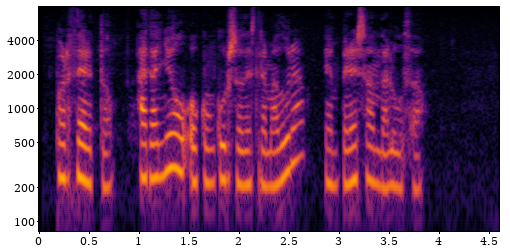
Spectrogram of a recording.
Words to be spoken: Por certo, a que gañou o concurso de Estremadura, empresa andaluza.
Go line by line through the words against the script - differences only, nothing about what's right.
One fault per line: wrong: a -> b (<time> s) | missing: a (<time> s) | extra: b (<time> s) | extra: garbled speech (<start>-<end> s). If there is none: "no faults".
missing: que (1.1 s)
